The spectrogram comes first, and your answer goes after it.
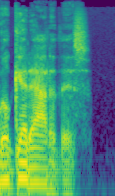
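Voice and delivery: ordinary delivery

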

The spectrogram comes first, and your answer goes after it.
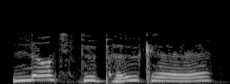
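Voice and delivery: high pleading whine, poker drawn out. In a story being read aloud, the bogeyman answers, whining. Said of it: "whined the bogeyman".

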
